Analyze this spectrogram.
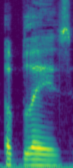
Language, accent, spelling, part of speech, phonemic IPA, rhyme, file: English, US, ablaze, adjective / adverb, /əˈbleɪz/, -eɪz, En-us-ablaze.ogg
- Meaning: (adjective) 1. Burning fiercely; in a blaze; on fire 2. Radiant with bright light and color 3. In a state of glowing excitement, ardent desire, or other strong emotion; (adverb) On fire; in a blaze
